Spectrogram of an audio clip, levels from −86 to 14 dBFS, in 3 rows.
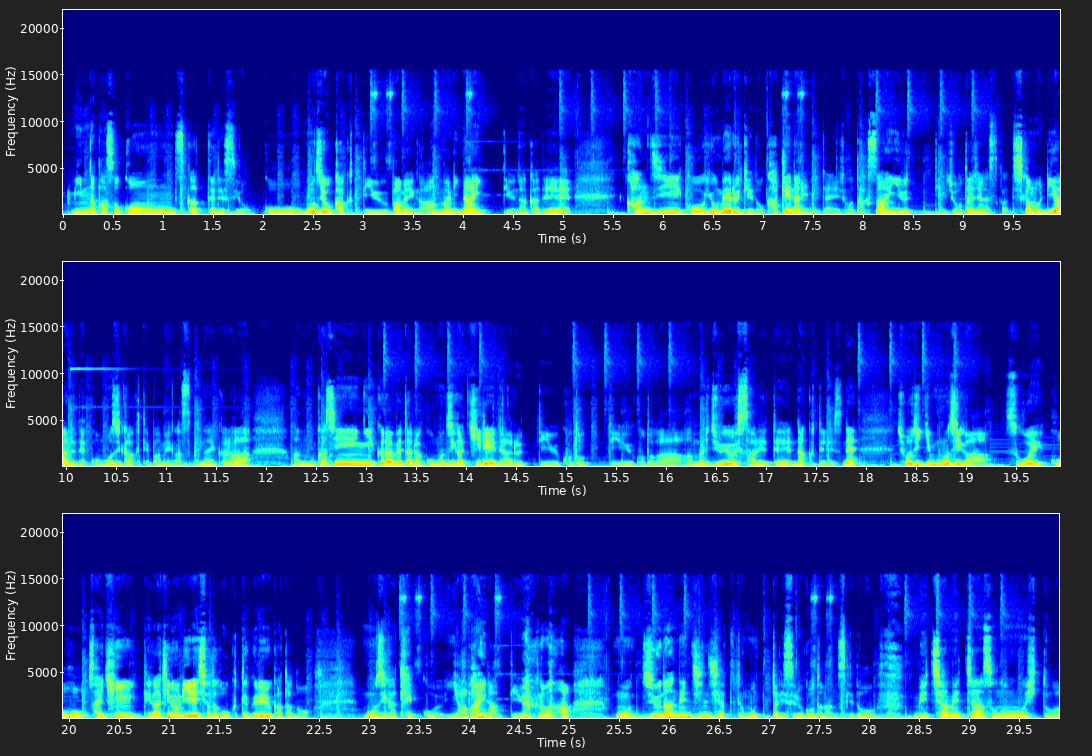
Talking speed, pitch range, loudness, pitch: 460 characters per minute, 100-150 Hz, -24 LUFS, 120 Hz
